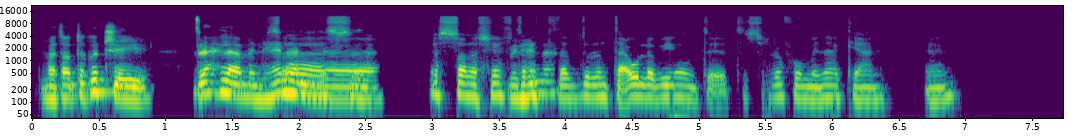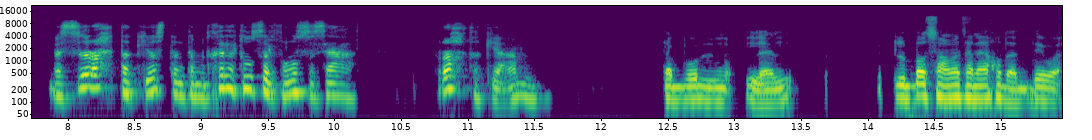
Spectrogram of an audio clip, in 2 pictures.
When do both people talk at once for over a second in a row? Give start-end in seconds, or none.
none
